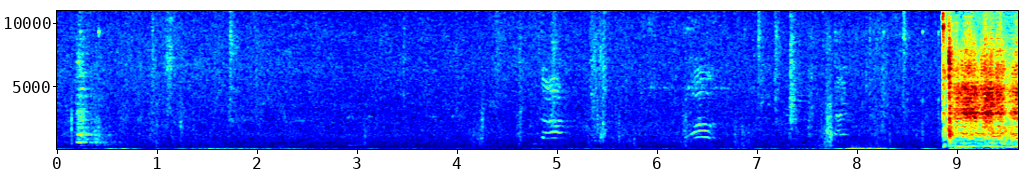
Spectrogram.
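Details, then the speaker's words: V8 Mercury Comet sat 31 years, run on carb cleaner with fuel line not connected: uneven cranking with a few ragged catches that fade out; no oil pressure showing on gauge yet. "well you heard it there it runs don't have any old pressure coming up on the gauges yet"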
